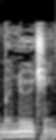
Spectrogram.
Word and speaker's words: Mnuchin: 这句话的主语呢是 Steven Mnuchin 啊，这个人呢现在也非常的有名，比如说我们中美贸易之间啊来回的磋商谈判啊，他也算是非常重要的这个代表了，叫做穆怒琴啊，Steven Mnuchin，他名字当中的这个第一个 N 字母不发音啊，就是 Mnuchin 这么读出来就好了，然后往后看叫 told a press conference。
